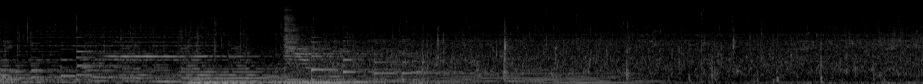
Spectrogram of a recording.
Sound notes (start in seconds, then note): 0.0 bright music; 5.3 water flowing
